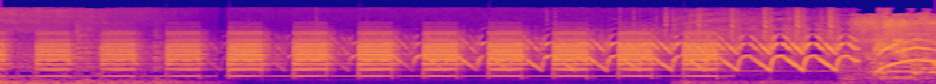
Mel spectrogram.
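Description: An electronic alarm beeping about twice a second. From about three seconds in, a siren joins it, its pitch swooping rapidly up and down, and near the end the siren takes over alone. A low rumble runs under the first two seconds and comes back near the end.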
